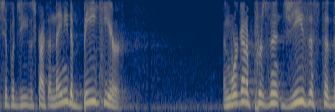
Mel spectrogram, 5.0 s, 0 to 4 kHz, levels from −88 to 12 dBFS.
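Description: Short concealed packet loss occurs at 0.36, 0.54 (just before "and they need to"), 1.44, 1.58 and 1.66 (both just after "they need to be"), 2.21 and 2.36 s, each losing about 20 to 40 ms. The receiver bridged each hole by extending the preceding sound and crossfading back, so you hear a brief smear or wobble rather than silence. That fill is what separates it from a plain dropout. All of it sits within narrowband audio that stops at 4 kHz.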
